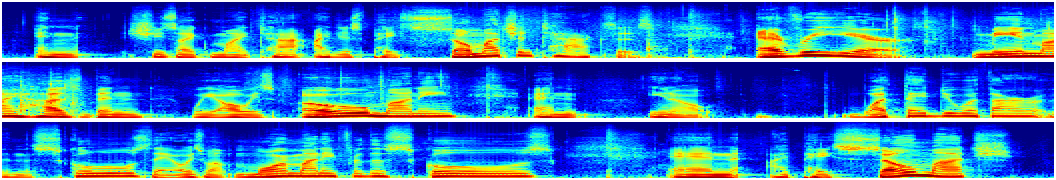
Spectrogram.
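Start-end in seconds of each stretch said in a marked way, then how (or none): none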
